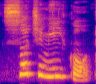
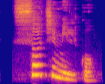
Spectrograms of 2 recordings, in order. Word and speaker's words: Xochimilco: Y otra palabra es Xochimilco, que empieza por X. Cuando esto pasa, esta letra suena como S. – Xochimilco.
